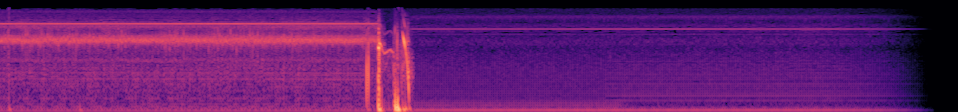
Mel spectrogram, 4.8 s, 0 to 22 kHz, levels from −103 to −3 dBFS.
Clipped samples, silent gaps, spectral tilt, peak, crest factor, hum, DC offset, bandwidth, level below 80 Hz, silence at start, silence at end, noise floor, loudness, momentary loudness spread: under 0.1%; none; -2.5 dB/octave; -2 dBFS; 30 dB; 50 Hz at -55 dBFS; under 0.1%; 16 kHz; -48 dBFS; 0 s; 0.45 s; -56 dBFS; -27 LUFS; 27 LU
